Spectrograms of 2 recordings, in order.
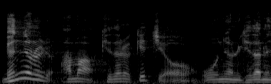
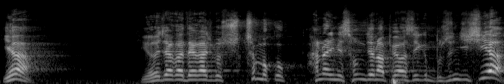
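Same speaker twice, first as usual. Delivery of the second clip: loud, higher angry rebuke; scolding shout; 10 semitones higher, 11 dB louder than usual. Retold or imitated. Priest Eli scolding Hannah as drunk, shouting angrily. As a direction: yell at a drunk woman. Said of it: "하고 야단을 했어요".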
